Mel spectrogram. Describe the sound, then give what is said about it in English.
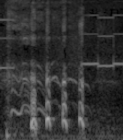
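Mobile phone ringtone playing a classical melody: five short, bright electronic notes in quick succession, followed by a thin, steady high tone that lingers. “I don't know who would want to walk around having a phone ring like this.”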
